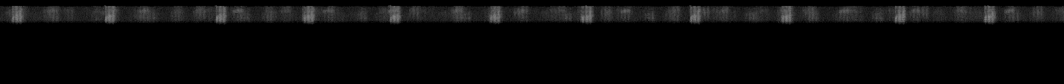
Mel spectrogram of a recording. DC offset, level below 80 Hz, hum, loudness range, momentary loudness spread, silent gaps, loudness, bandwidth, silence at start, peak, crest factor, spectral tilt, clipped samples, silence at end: under 0.1%; under -90 dBFS; none; 1 LU; 11 LU; none; -33 LUFS; 16 kHz; 0 s; -12 dBFS; 24 dB; 6.5 dB/octave; under 0.1%; 0 s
